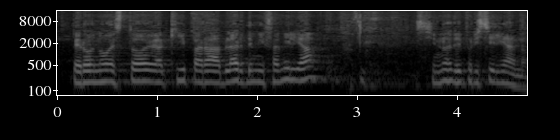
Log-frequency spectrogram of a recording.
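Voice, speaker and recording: A man with a French accent and high pitch talks at a moderate pace. His intonation is fairly even, and audible room echo surrounds him. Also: very even loudness. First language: French (speaking Spanish). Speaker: academic conference speaker. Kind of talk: conference lecture. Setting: conference hall.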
